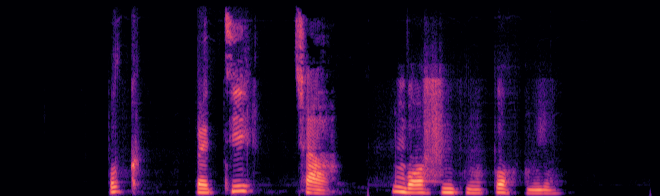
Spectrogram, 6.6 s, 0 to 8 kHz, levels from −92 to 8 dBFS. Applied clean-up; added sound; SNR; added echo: neural mask model DeepFilterNet 3.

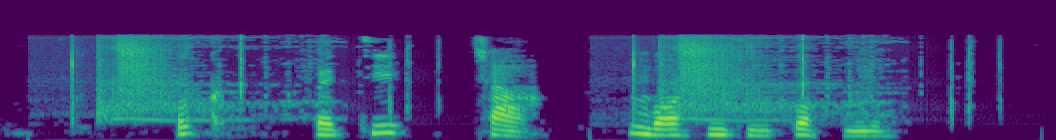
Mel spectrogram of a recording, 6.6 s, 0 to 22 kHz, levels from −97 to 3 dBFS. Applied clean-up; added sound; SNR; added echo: classical method spectral subtraction.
